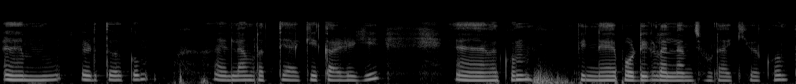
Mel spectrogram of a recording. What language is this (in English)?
Malayalam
